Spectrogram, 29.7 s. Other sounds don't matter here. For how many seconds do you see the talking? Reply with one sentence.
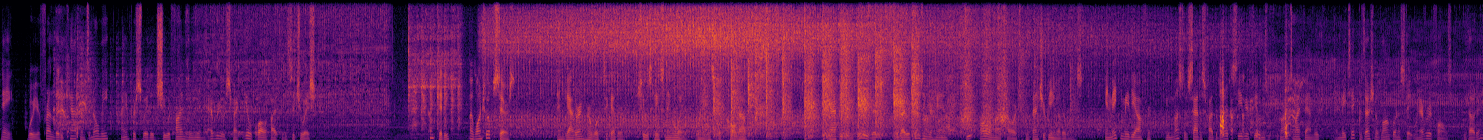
You can hear the talking for 25 seconds altogether.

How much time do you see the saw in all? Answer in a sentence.
The saw can be heard for 4 seconds in total.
